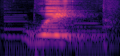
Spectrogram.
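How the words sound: The final T is cut off abruptly. "no inglês norte-americano... a gente fala interrompendo"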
